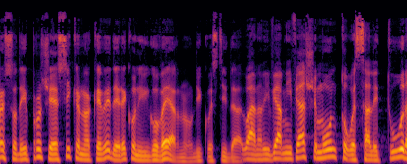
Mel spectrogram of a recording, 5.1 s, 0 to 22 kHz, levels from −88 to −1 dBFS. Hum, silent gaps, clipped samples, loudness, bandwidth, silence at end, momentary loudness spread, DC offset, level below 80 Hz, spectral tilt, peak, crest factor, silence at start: none; none; under 0.1%; -23 LUFS; 16 kHz; 0 s; 8 LU; under 0.1%; -56 dBFS; -5 dB/octave; -4 dBFS; 20 dB; 0 s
